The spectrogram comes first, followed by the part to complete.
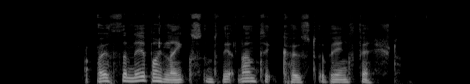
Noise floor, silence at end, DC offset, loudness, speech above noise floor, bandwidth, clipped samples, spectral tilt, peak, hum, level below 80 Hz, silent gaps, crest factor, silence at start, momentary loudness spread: -84 dBFS; 0.8 s; under 0.1%; -33 LUFS; 51 dB; 11.5 kHz; under 0.1%; -6.5 dB/octave; -16 dBFS; none; -62 dBFS; none; 18 dB; 0.85 s; 13 LU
